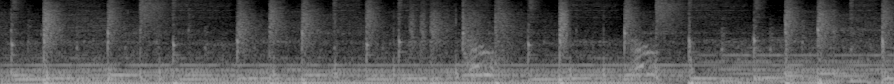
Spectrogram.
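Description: A police dog in the video game Parasite Eve barks and yips repeatedly in a steady rhythm, with a few whimpers, over constant low game music and a background hum; no one speaks.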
